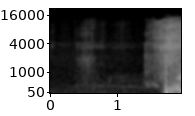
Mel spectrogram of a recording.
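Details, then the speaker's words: Near-silence gives way to a rising, rushing hiss of airflow as a podcast speaker's own mechanical ventilator starts a breath while he talks: mechanical ventilator breath cycle. "That noise you're hearing is my ventilator."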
